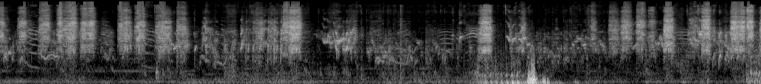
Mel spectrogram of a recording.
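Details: Pet budgerigars feeding on green food: scratchy squawks and quick chirps come in uneven bursts, interleaved with crisp crunching and pecking clicks and a short thump near the middle.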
